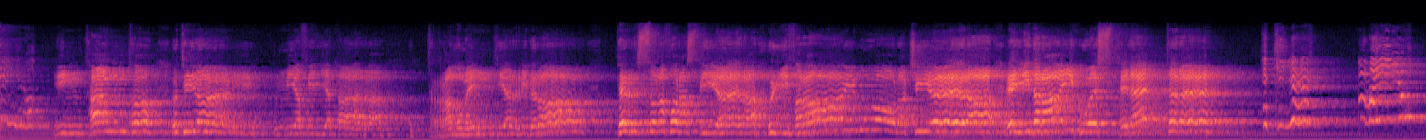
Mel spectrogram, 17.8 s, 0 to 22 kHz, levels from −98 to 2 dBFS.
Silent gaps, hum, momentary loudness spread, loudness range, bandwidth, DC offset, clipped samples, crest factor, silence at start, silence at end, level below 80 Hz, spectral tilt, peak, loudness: none; none; 15 LU; 9 LU; 11 kHz; 0.2%; under 0.1%; 20 dB; 0 s; 0 s; -70 dBFS; -3 dB/octave; -8 dBFS; -27 LUFS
